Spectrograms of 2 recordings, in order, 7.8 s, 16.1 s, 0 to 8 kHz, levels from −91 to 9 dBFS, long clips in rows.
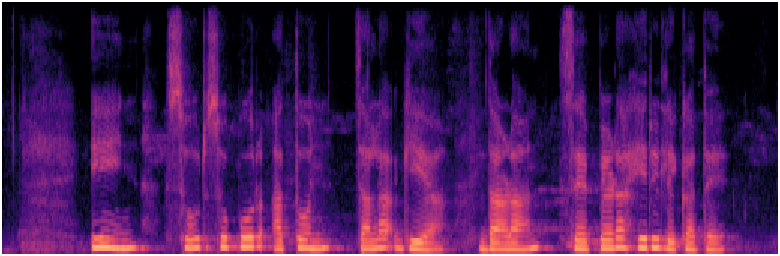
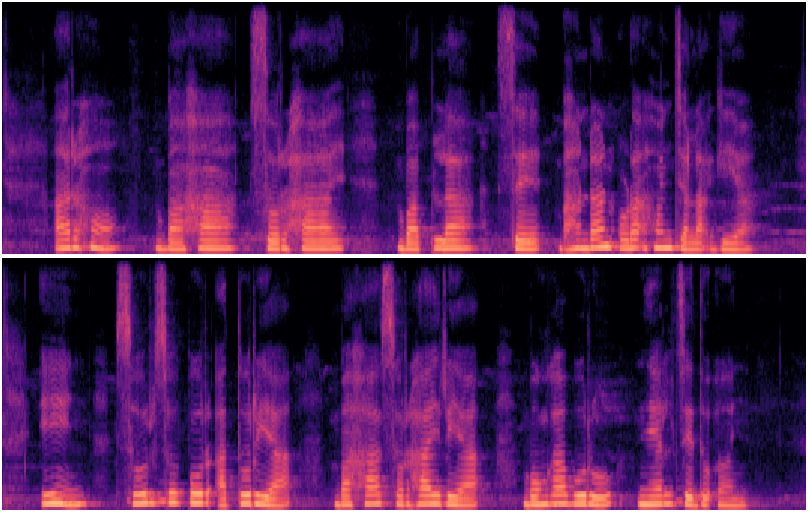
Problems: none marked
